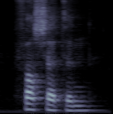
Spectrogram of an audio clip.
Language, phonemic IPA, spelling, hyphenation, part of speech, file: Dutch, /ˈvɑstˌsɛ.tə(n)/, vastzetten, vast‧zet‧ten, verb, Nl-vastzetten.ogg
- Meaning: 1. to fix, to fasten 2. to affix 3. to lock up, to jail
